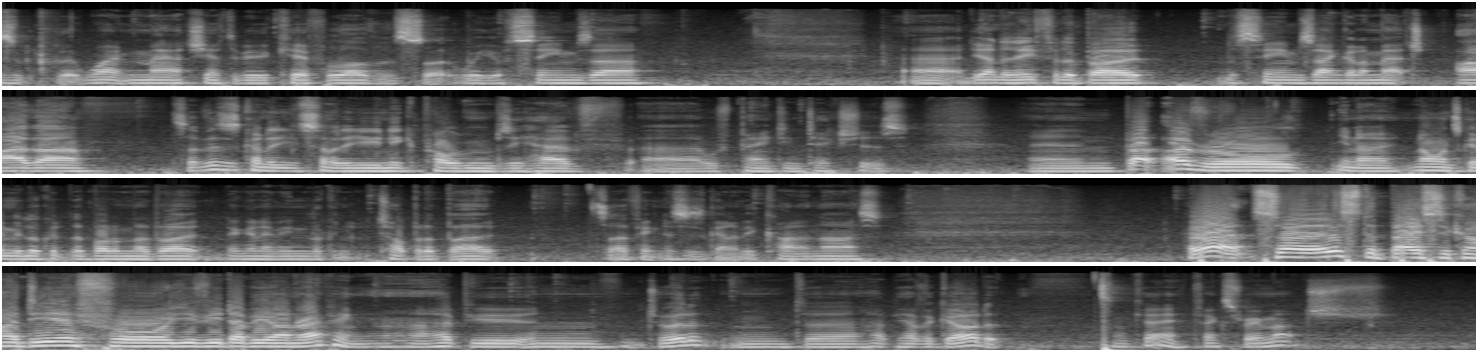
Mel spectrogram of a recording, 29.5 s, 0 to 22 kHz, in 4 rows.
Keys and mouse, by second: 0.1 ctrl+2, 4.1 Escape, 4.5 alt+click, 5.0 alt+middle click, 5.4 alt+click, 6.6 alt+middle click, 7.0 alt+right click, 7.6 alt+middle click, 7.8 alt+right click, 8.9 alt+middle click, 9.7 alt+middle click, 11.4 alt+click, 13.6 alt+right click, 13.8 alt+click, 16.9 alt+right click, 17.1 alt+click, 17.4 alt+right click, 17.7 alt+click, 19.1 alt+click, 19.4 alt+middle click, 19.7 alt+right click, 20.6 alt+click, 21.1 alt+right click, 21.4 alt+click, 22.2 alt+middle click, 22.4 alt+right click, 22.7 alt+click, 23.3 alt+middle click, 23.5 alt+right click, 23.7 alt+click, 24.4 alt+click, 24.7 alt+right click, 25.5 alt+click.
